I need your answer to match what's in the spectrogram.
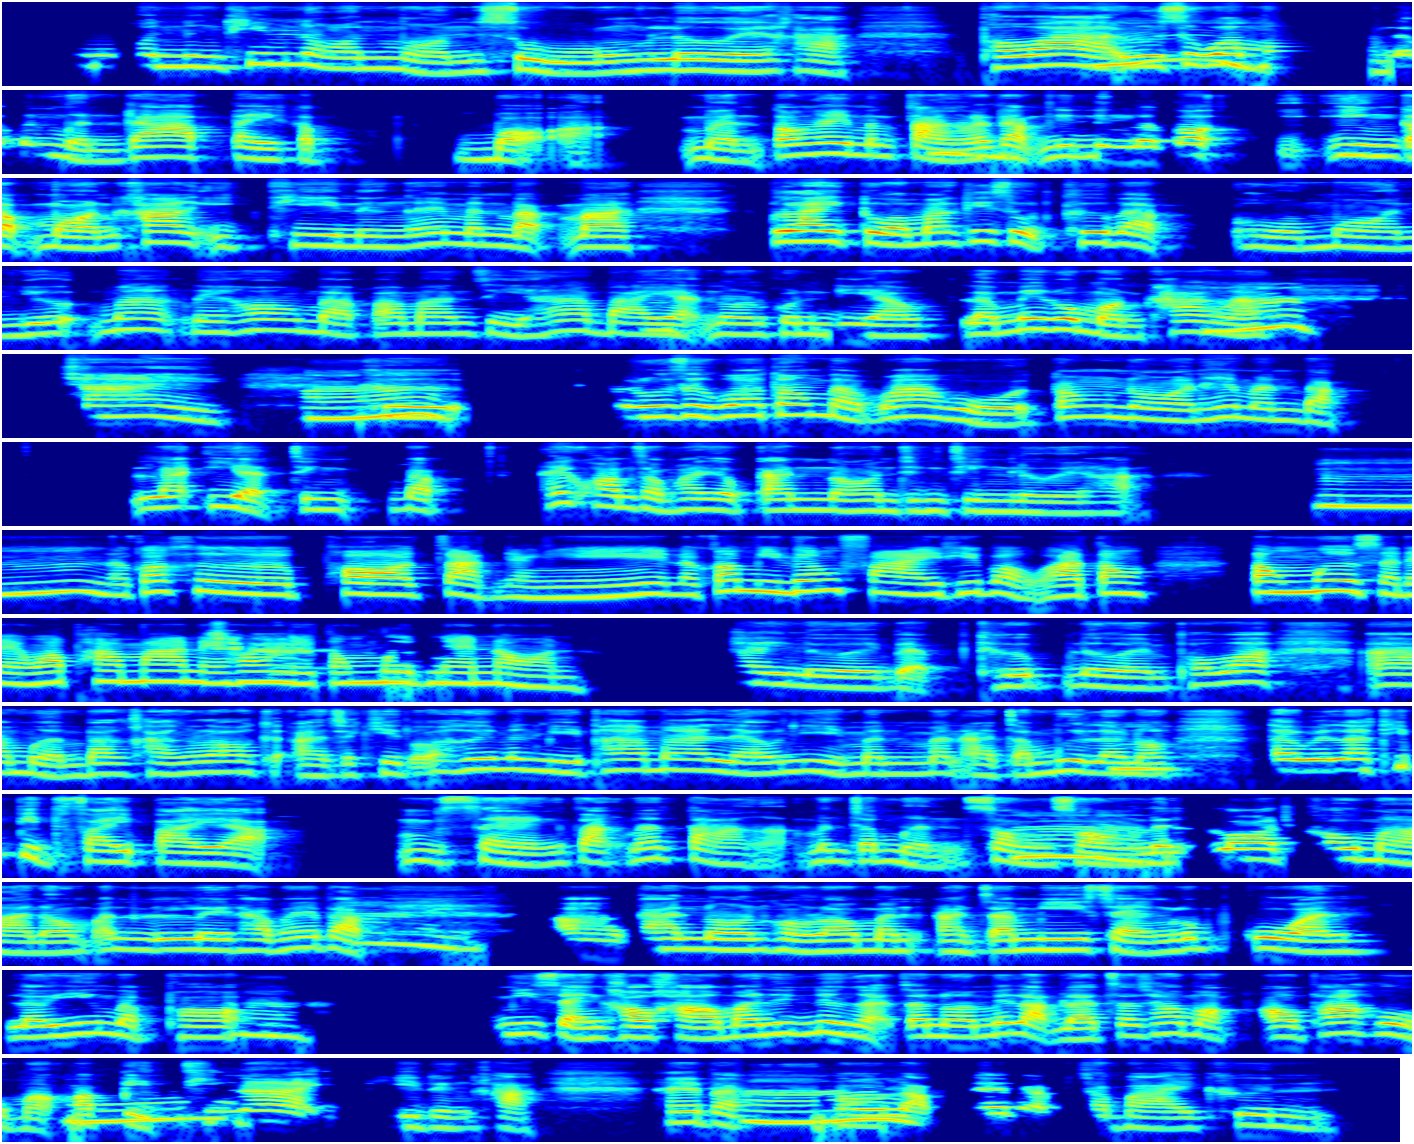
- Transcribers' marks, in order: tapping; other background noise
- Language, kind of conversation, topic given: Thai, podcast, คุณมีเทคนิคอะไรที่ช่วยให้นอนหลับได้ดีขึ้นบ้าง?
